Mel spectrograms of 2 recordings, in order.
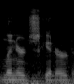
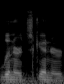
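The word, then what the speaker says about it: Lynyrd Skynyrd: the final song in that movie was um Leonard skinnard until two months ago when I was I was listening to to pronounce lonard skinnard I was listening to it and you know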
